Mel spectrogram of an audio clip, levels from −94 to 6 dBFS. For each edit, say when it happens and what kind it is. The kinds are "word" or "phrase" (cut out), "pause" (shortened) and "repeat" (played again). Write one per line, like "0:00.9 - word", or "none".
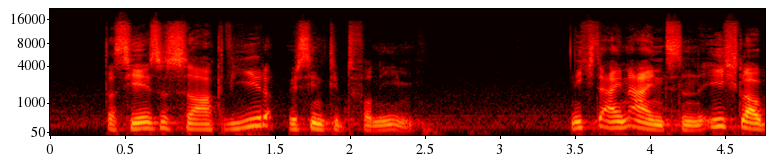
0:01.2 - word
0:01.5 - phrase
0:02.0 - word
